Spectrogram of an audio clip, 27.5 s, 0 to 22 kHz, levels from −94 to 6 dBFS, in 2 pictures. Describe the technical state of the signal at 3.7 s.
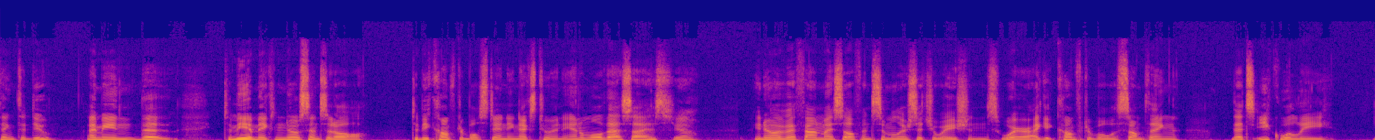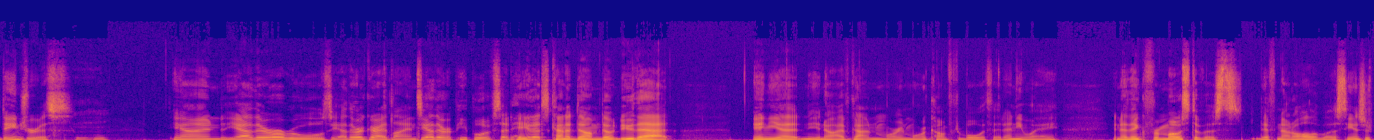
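At 3.7 s you're inside a stretch of channel delay (comb filtering) that runs from the start to about 19.25 s. One side arrives roughly 5 ms late, so the mono sum cancels at evenly spaced notches from around 100 Hz up, leaving the speech hollow and phasey.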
